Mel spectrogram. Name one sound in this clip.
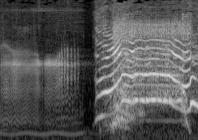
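A creature makes a high, wavering cry.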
